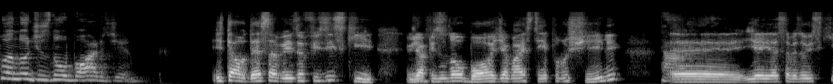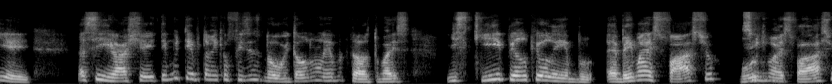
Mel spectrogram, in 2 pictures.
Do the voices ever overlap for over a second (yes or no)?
no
